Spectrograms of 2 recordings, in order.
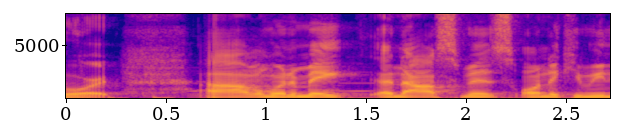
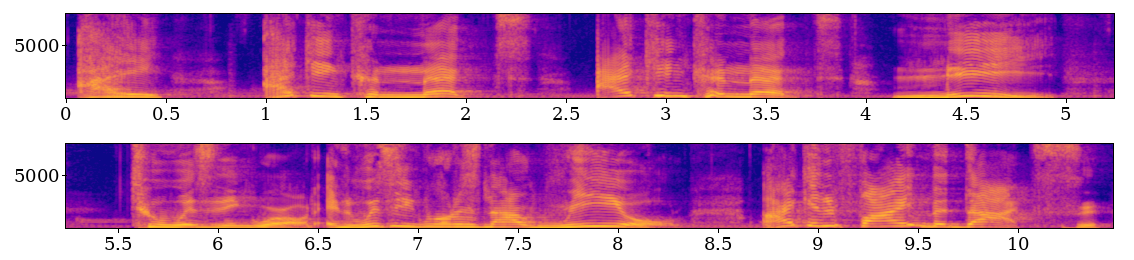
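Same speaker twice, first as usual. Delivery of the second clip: eager pleading; 8 semitones higher than usual. Real, not acted. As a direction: sell yourself to them, earnestly. Begging devs to hire him.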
